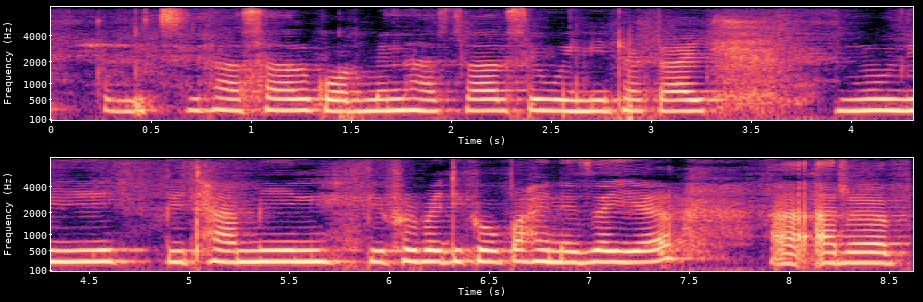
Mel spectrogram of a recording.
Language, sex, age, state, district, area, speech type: Bodo, female, 18-30, Assam, Kokrajhar, rural, spontaneous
